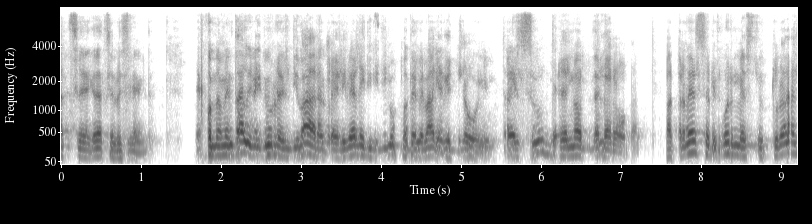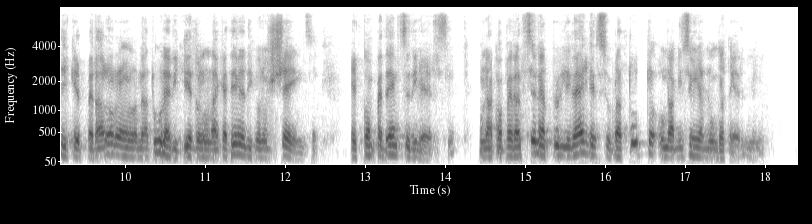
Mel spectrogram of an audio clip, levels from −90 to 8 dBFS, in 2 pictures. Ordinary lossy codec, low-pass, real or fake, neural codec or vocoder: none; 7.2 kHz; fake; codec, 24 kHz, 1.5 kbps, HILCodec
